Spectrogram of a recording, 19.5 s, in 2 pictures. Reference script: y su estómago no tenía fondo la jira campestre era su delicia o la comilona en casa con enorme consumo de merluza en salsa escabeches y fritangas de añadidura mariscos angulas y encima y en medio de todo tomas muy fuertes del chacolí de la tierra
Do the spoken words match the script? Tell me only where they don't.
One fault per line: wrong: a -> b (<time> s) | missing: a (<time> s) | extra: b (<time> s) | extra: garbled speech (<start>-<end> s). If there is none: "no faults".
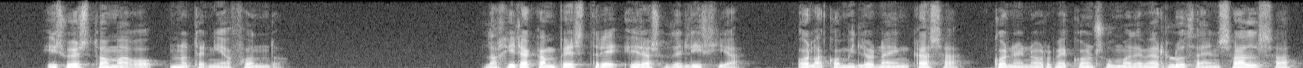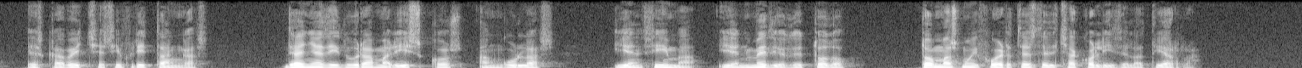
no faults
